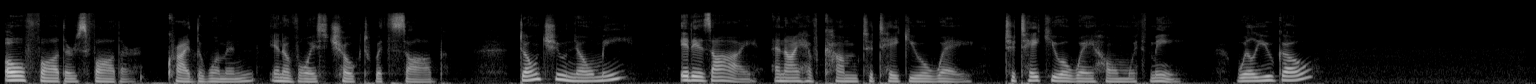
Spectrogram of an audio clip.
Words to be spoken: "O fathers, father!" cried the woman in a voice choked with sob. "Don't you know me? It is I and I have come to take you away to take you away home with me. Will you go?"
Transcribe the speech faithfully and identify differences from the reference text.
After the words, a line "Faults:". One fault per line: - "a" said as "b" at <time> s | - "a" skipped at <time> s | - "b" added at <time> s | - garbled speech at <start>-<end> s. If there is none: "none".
"O fathers, father!" cried the woman in a voice choked with sob. "Don't you know me? It is I and I have come to take you away to take you away home with me. Will you go?"
Faults:
none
